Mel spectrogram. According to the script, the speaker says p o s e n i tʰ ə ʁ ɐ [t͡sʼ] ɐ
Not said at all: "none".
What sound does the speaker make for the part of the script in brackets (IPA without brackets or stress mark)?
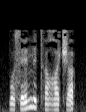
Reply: t͡ʃ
